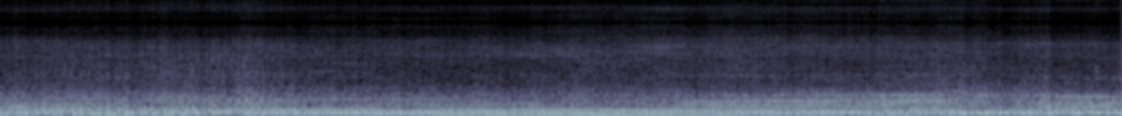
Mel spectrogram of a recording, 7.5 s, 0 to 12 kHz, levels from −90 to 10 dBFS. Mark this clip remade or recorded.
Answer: recorded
